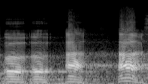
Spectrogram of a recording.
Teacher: Huruf a mulut dibuka ini paling mudah akan tetapi kita ingat Hamzah itu tempat keluarnya yaitu tenggorokan pangkal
